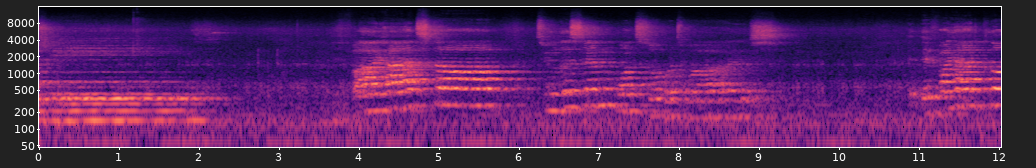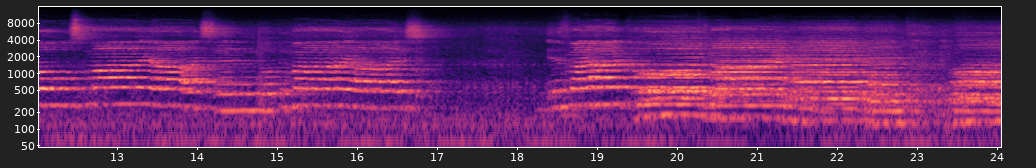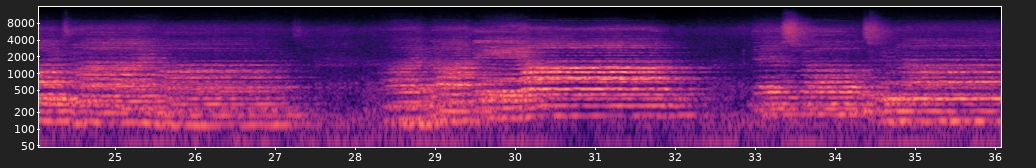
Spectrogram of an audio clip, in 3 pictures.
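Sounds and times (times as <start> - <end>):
choir singing unaccompanied: 0.0 - 2.6, 18.4 - 36.0
singers breathing: 27.4 - 28.3.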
